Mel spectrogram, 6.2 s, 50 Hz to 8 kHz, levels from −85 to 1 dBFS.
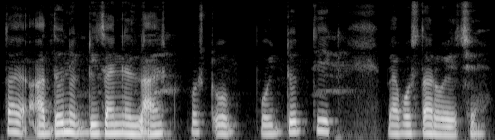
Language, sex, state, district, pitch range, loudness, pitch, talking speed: Bengali, male, West Bengal, Alipurduar, 145-165 Hz, -18 LUFS, 150 Hz, 95 wpm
